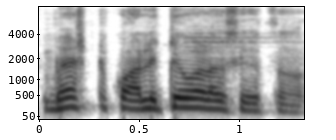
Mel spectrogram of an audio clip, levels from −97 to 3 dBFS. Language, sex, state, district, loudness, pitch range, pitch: Kannada, male, Karnataka, Bijapur, -14 LUFS, 155-215 Hz, 195 Hz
